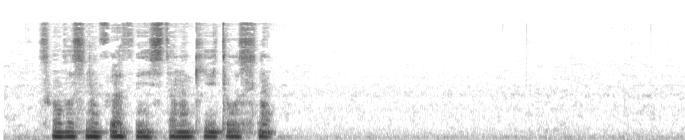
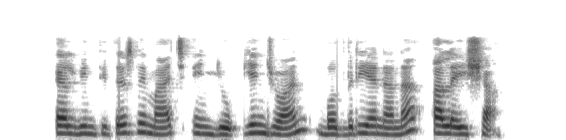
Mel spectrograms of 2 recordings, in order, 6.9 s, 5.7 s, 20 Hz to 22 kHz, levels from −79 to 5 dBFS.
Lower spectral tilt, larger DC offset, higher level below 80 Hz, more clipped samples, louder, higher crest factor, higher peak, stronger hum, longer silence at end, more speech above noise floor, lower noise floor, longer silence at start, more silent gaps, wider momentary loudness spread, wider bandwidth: about the same, -5 dB/octave vs -4.5 dB/octave; neither; first, -48 dBFS vs -60 dBFS; neither; second, -20 LUFS vs -17 LUFS; about the same, 18 dB vs 16 dB; second, -6 dBFS vs -2 dBFS; neither; first, 4.1 s vs 0.65 s; second, 38 dB vs over 73 dB; second, -57 dBFS vs under -90 dBFS; second, 0.4 s vs 0.55 s; neither; about the same, 8 LU vs 7 LU; first, 11.5 kHz vs 7.8 kHz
